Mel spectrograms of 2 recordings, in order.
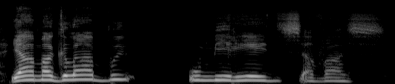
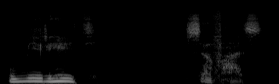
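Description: First: Loud, high, anguished cry; sobbing outburst. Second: Broken repeat sinking to a whisper; sobbing, fading. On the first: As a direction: cry it out through sobs, pitched high. (громко, надрывно, всхлипывая) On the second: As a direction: let the words die away into breath. (всхлип, затихающий до шёпота) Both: A narrator's reading. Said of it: "всхлипнула она".

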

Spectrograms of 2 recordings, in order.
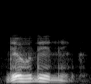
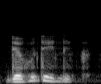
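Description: First: High, loud threatening question; menacing demand. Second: High, loud demand; demanding shout. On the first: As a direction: jaw thrust, threaten. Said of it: "грізно сказав Ява". (грізно, з висунутою щелепою) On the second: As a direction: bark the question at him. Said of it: "вигукнула Валька". (вимогливий вигук) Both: Acted.

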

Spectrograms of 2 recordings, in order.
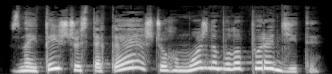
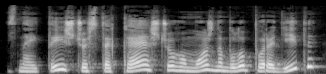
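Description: First: Pollyanna earnestly sets out her puzzle; eager explaining. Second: Scornful echo. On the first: Girl explains her game. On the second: Mrs Snow echoing the girl's words back, scornful. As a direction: repeat it as if it's absurd. Sick woman repeats it scornfully. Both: A narrator's reading.

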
